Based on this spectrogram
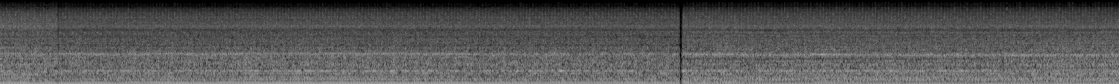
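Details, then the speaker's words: Nissan Note/Tiida 1.4 CR14DE petrol engine at idle after valve adjustment, four worn exhaust-valve tappets replaced with thicker ones (clearances from 0.40 to over 0.50 down to 0.34–0.38 mm): smooth, even idle with no valve tapping. "Толкатели поменены, в данном случае 4 штуки. И вот можно теперь послушать, как будет работать двигатель."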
